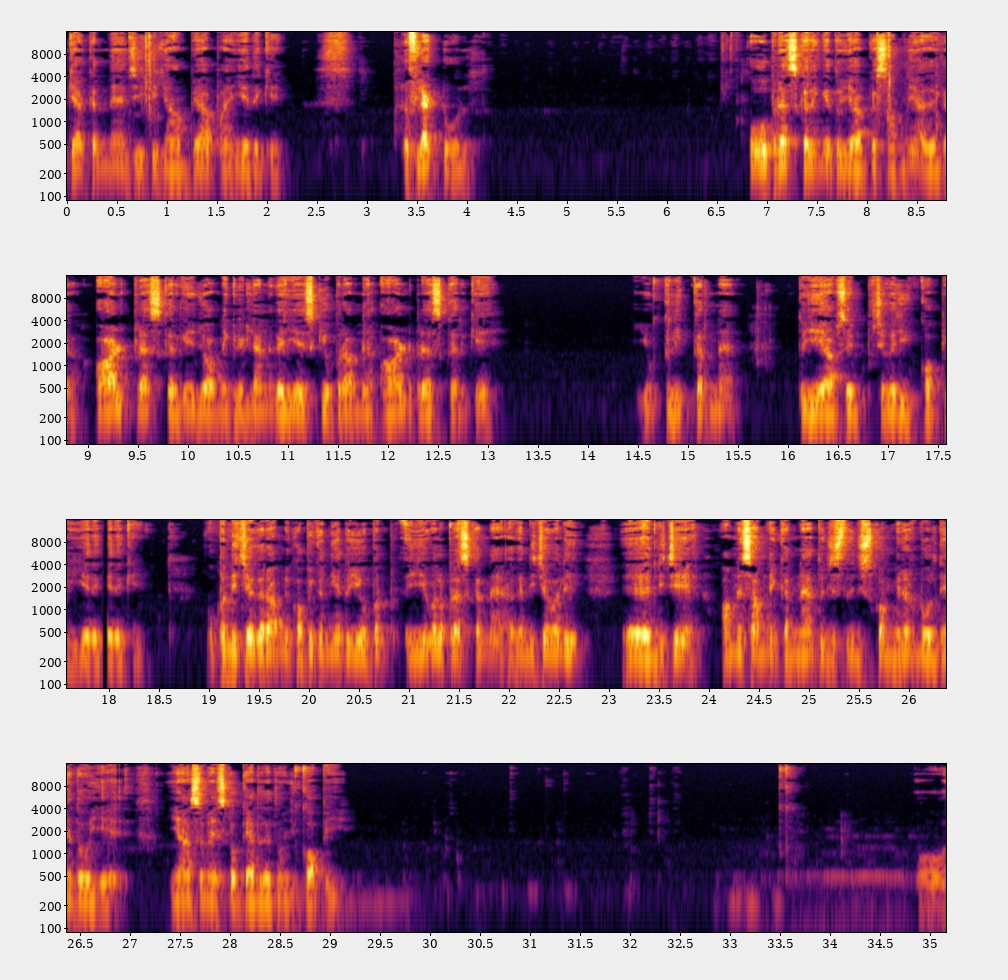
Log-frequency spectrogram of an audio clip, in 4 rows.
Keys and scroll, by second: 33.1 ctrl+z.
